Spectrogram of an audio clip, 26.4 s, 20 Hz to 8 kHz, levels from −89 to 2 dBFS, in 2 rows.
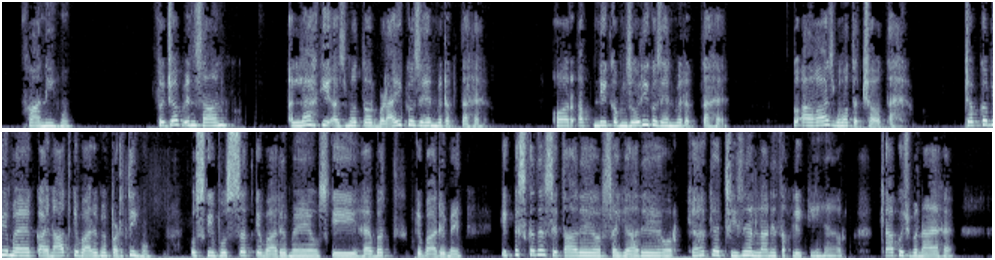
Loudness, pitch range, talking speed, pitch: -15 LUFS, 175-215 Hz, 160 wpm, 195 Hz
